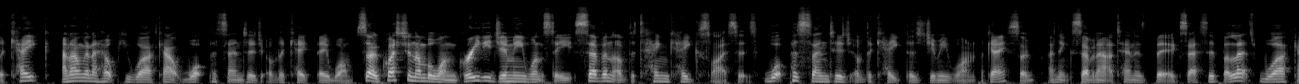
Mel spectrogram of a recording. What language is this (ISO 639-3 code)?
eng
